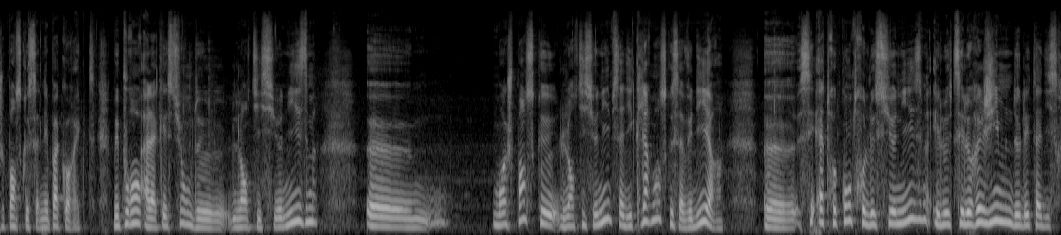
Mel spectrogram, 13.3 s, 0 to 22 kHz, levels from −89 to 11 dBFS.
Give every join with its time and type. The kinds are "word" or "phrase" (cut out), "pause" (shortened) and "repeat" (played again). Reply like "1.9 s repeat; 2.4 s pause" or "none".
1.7 s word; 11.9 s word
